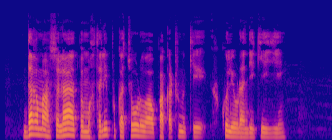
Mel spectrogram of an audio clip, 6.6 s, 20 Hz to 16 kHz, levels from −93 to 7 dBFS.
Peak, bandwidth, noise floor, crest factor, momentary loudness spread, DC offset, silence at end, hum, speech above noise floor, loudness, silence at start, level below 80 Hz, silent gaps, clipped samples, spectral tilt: -4 dBFS; 9.2 kHz; -75 dBFS; 22 dB; 13 LU; under 0.1%; 0.95 s; none; 49 dB; -26 LUFS; 0.45 s; -74 dBFS; none; under 0.1%; -6.5 dB/octave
